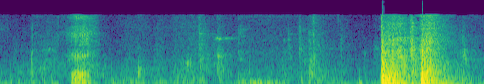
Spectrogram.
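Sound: door being closed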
